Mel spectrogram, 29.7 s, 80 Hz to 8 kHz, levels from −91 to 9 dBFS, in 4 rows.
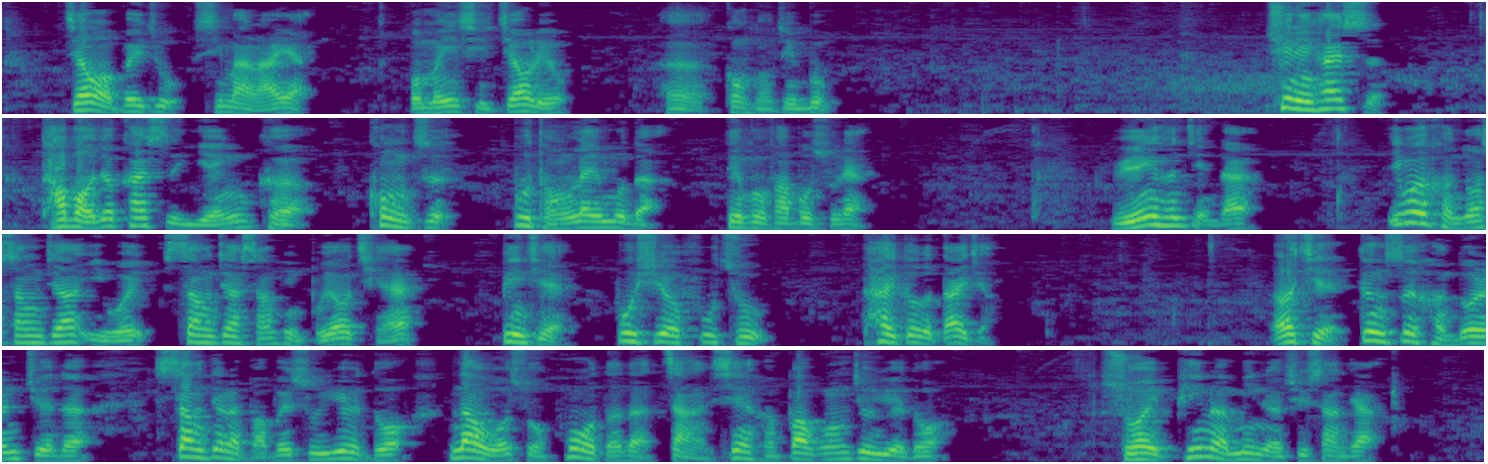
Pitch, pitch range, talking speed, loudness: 165 Hz, 140-205 Hz, 235 characters per minute, -18 LUFS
